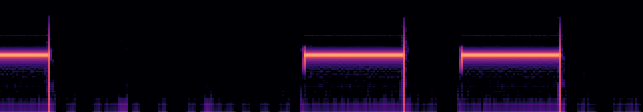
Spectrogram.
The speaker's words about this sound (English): Am I supposed to beep for that?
